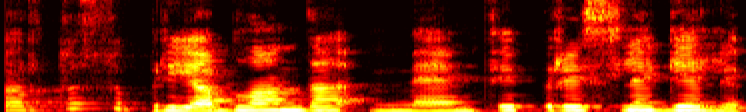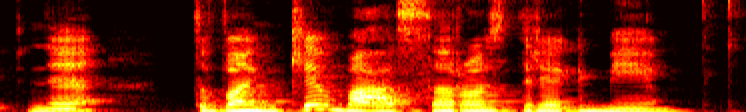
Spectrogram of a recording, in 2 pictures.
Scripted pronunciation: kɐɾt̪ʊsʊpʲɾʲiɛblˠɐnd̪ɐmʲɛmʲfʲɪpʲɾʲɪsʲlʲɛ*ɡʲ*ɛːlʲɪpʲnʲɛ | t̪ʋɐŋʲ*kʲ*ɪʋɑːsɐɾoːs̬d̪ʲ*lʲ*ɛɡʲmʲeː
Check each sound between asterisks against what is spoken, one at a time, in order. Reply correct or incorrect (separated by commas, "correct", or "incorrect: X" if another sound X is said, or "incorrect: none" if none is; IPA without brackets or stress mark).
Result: correct, correct, incorrect: ɾʲ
